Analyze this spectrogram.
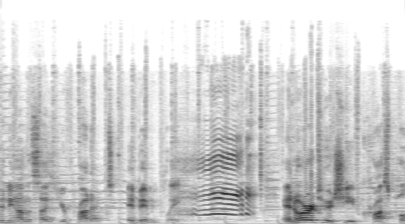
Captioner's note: baby crying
